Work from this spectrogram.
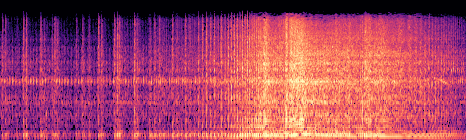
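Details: Polaris RZR, hot engine: starter churns in quick steady rhythm for several seconds before engine finally catches and revs up; hard starting when hot.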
